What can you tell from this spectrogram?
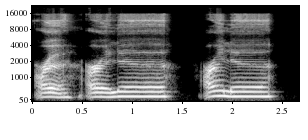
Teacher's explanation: Ain, you have to read from the middle of your throat, okay, with the squeeze sound.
